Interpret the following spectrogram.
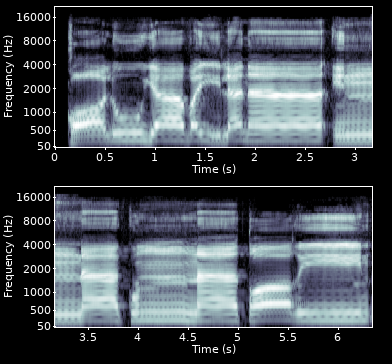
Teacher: واو مدہ کو بھی ایک الف کے برابر کھینچنا ہے، اسے زیادہ نہیں کھینچنا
